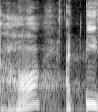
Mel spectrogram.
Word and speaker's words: hot: तो अगर 2 कॉन्सोनेंट के बीच में ओ लिखा रहे तो ओ का उच्चारण अ हो जाता है, आ। जैसे एच से पढ़ेंगे ह, ओ का उच्चारण अ, तो हो गया ह। टी से ट, इसे पढ़ेंगे हॉट, HOT हॉट।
